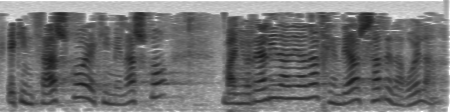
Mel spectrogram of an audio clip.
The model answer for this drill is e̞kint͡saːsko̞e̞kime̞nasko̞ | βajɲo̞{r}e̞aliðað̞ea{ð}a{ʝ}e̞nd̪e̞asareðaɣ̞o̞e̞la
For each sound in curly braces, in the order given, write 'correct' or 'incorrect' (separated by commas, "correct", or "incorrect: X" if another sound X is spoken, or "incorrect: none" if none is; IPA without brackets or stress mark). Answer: correct, correct, correct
